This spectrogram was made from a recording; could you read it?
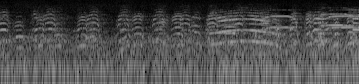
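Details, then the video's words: Many seagulls crying at a Norwegian fjord in the mountains: quick, strident, arched notes in a fast stream, joined later by long, rising, whistled wails. "NORWAY SEAGULLS FJORD AMBIENT SOUNDS MOUNTAINS"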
